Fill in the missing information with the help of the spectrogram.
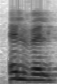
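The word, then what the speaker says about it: helvelle: donc en français c'est helvel on prononce pas les h en français elvel crépu WLY chanterel je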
